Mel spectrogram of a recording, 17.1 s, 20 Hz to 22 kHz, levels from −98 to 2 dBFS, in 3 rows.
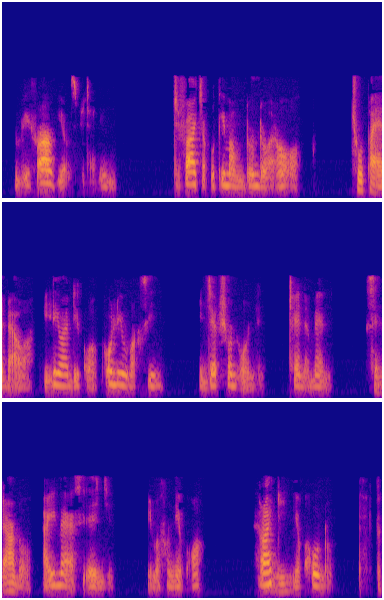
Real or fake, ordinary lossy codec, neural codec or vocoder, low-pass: fake; MP3, 32 kbps; autoencoder, 22.05 kHz, a latent of 192 numbers a frame, VITS, trained on one speaker; 5.4 kHz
